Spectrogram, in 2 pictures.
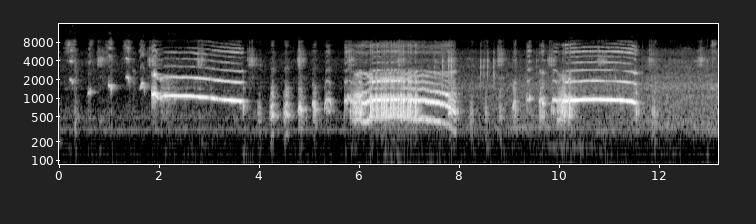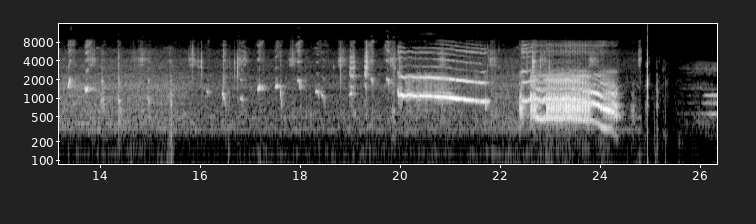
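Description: Husky puppy howling and 'talking' in five long, Chewbacca-like calls that sag in pitch at the end, two of them rough and growly, with small squeaks and clicks in between.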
